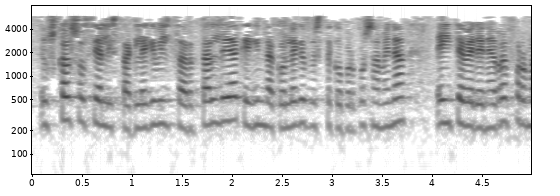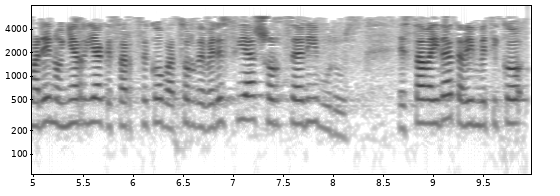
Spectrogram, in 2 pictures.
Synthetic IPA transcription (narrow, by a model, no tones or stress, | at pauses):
e̞wskalso̞sialist̪akle̞ɣ̞e̞β̞ilt͡saɾt̪ald̪e̞ake̞ɣ̞ind̪ako̞le̞ɣe̞zβe̞st̪e̞ko̞pɾo̞po̞same̞na | ejt̪e̞βe̞ɾe̞ne̞re̞fo̞ɾmaɾe̞no̞ɲariake̞saɾt͡se̞ko̞βat͡so̞ɾð̞e̞β̞e̞ɾe̞siaso̞ɾt͡se̞aɾiβuɾus | e̞st̪aβajðaet̪aβe̞mbe̞t̪iko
